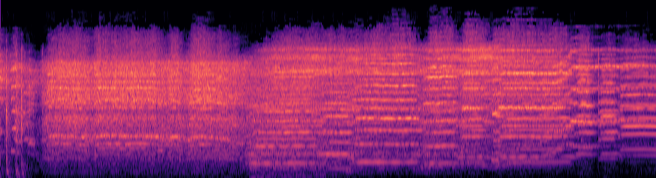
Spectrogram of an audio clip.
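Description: A freight train whistle blows long and loud, a steady chord-like wail that holds for over ten seconds, shifting lower in pitch partway through, with no voices.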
